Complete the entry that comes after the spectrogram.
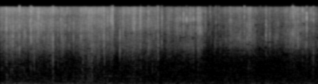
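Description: A long tied bundle of dry grass or straw, held horizontally, has its dry stalks rubbed and crinkled by fingertips. The sound is a steady, bright, close crackling rustle with many dense little crunches and a faint low rumble underneath.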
